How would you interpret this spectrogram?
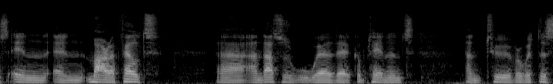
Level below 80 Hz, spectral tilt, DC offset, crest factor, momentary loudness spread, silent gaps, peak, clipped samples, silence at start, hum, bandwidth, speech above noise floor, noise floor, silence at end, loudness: -56 dBFS; -5.5 dB/octave; under 0.1%; 22 dB; 12 LU; none; -10 dBFS; under 0.1%; 0 s; none; 11.5 kHz; 31 dB; -62 dBFS; 0 s; -31 LUFS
